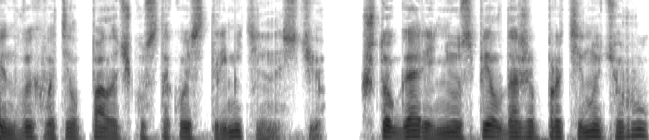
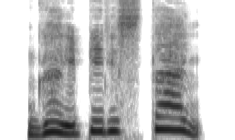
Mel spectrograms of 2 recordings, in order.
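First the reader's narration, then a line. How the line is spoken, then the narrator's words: Pleading. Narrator (Russian): взмолилась Гермиона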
